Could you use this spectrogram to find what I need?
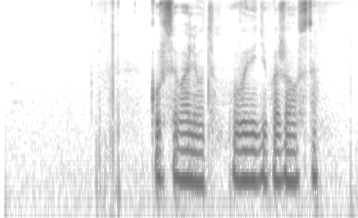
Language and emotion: Russian, neutral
